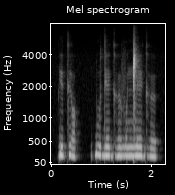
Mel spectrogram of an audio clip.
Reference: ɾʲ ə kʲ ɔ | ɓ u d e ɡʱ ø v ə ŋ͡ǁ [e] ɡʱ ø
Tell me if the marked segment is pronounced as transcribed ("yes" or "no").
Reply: yes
